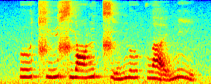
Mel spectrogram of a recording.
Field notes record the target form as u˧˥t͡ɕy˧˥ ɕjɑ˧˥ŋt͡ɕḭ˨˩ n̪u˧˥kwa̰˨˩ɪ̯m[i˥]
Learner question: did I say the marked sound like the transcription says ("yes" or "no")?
no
